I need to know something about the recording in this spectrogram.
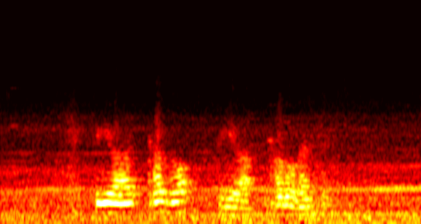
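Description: A train horn sounds in a few short blasts.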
